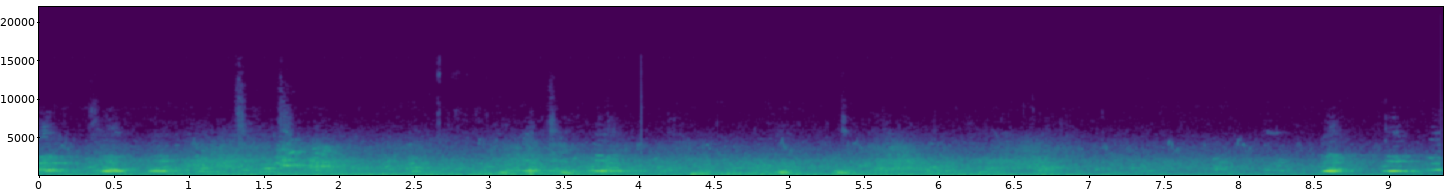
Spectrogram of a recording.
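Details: Puppy giving a few short, high, squeaky yips spread through the recording, loudest near the start and two sharp ones near the end, over constant background murmur and people speaking Korean.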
